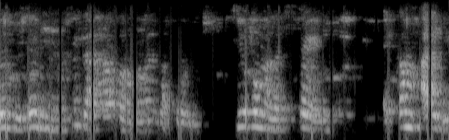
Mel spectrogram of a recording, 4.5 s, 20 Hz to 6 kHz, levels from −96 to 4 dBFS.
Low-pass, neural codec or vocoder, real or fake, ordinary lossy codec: 5.4 kHz; none; real; Opus, 24 kbps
